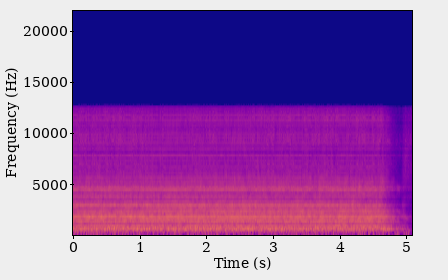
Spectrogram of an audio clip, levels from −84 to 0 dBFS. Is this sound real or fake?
fake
